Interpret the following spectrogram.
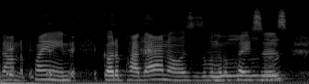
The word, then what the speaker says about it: Pagano's: Like, I need to get on the plane, go to Pagano's is one of the places. Did I say it right? Pagano's, yeah.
